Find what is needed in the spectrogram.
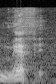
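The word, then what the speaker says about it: Methyd: It's spelled method, mm-hmm. But it's pronounced meth.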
